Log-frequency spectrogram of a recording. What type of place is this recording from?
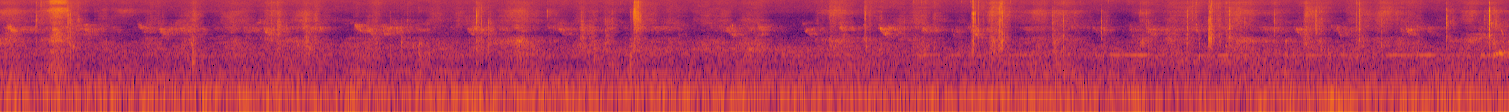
park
